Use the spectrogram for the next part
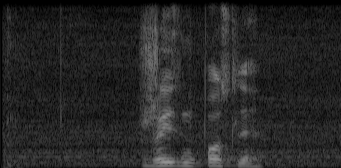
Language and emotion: Russian, neutral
